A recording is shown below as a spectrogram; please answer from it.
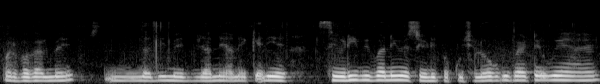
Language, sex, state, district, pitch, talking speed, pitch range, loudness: Hindi, female, Maharashtra, Washim, 180 Hz, 210 wpm, 175-195 Hz, -14 LUFS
